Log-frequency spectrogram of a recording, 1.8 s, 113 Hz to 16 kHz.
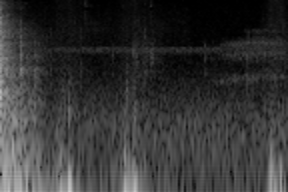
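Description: Door in the video game Schedule 1 closes with a series of dull thuds, three or four short knocks spaced about half a second apart, fairly close.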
